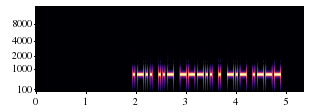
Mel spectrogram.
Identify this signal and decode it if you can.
Morse code, heard as a keyed tone, about 27 wpm, 700 Hz. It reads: LU8EKJ
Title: DXCC-100 Call Signs - 6 Characters - Repeated 3x - 28wpm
